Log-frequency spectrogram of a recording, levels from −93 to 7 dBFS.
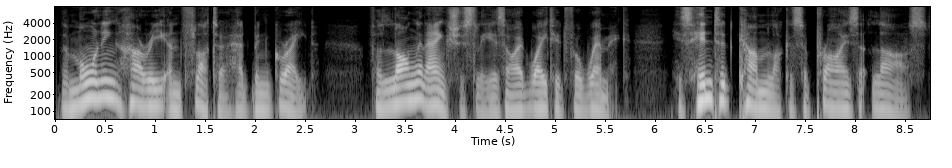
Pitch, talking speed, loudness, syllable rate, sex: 110 Hz, 185 wpm, -22 LUFS, 4.7 syllables/s, male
